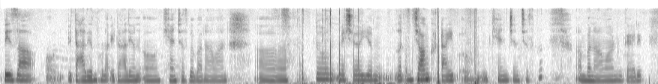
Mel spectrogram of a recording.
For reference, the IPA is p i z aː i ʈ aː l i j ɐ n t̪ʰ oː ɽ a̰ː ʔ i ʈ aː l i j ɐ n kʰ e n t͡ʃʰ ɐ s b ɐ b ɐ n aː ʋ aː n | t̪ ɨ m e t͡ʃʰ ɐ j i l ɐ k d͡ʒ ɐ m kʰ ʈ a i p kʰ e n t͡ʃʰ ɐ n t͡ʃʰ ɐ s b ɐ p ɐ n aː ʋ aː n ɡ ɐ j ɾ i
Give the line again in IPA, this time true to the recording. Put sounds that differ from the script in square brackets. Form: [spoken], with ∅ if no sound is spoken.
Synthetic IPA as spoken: p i z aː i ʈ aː l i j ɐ n t̪ʰ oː ɽ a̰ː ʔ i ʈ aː l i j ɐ n kʰ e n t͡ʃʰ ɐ s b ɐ b ɐ n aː ʋ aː n | t̪ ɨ m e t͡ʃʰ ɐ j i l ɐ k d͡ʒ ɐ [ŋ] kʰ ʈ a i p kʰ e n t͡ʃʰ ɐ n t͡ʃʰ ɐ s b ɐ [b] ɐ n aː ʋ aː n ɡ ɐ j ɾ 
